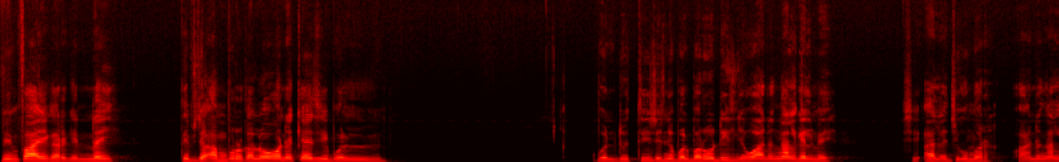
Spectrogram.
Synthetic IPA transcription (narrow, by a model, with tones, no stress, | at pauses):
mi˨nfa˦ji˨ɡa˨ɾɡi˨nːa˦i˦ | ti˦bd͡ʒo˦a˨mbu˦ɾka˨lo˨wo˦na˦ke˦d͡ʒi˨bo˨l | bo˨ldo˨tːi˦d͡ʒo˦ɲe˨bo˨lba˨ɾo˦di˦lɲe˨wa˦na˦ŋa˦lɡe˦lme˨ | si˨ʔa˨la˦d͡ʒi˨u˦ma˨ɾ | wʔa˨na˦ŋa˦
